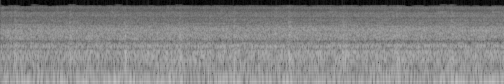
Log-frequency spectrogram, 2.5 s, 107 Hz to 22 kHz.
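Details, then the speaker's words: Chinese diesel air heater (Sirocco/Webasto type, Smart Heater) in Opel Vivaro van after warm-up: fan blowing harder, pump ticking more rhythmic, draw falling from 110 W to about 31-46 W; even low hum with soft regular pulsing; normal running. "यह थोड़ा जोर से हवा देना शुरू कर देता है, दूसरा डैश भी सक्रिय हो जाता है, बकबक अधिक लयबद्ध हो गई है और खपत कम होने लगती है,"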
